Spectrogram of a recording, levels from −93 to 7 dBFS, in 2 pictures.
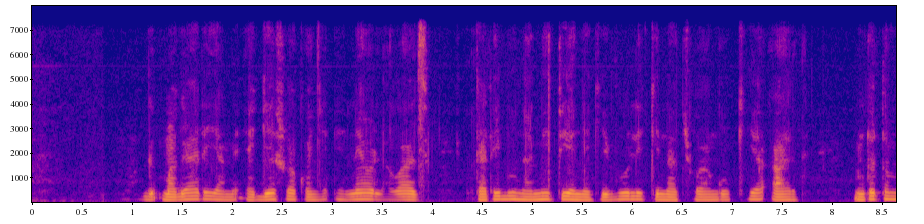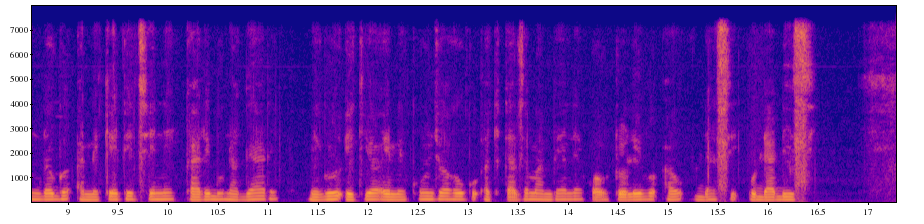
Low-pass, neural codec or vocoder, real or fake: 7.2 kHz; none; real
